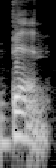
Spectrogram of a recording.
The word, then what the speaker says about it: been: And that been is pronounced B-I-N as if it were sit, fit, been. B-I-N. Been. I know it's spelled B-E-N, but you don't say it been. That will give you away. It's been. Been. So would have been. And that W-O-U-L-D is pronounced just like W-O-O-D for wood, like firewood, burn the wood.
